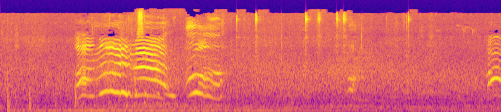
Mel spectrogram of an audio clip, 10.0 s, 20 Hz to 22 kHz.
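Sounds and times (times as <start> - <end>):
high-pitched wavering cry: 1.7 - 4.6.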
